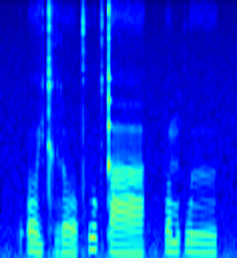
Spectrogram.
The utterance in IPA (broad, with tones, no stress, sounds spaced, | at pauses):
ʔ oː˨˩ j kʰ r oː˩˦ kʰ w u˥˩ k̚ t aː˧ | p o˧ m k w ɯː˧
